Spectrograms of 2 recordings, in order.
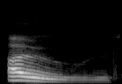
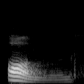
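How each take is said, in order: First: The vowel glides as a diphthong. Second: The vowel is a single pure sound. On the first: This is the traditional, more old-fashioned pronunciation. "pronounced old with an O diphthong" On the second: This is a more modern pronunciation. "more of an O sound, as in old"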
